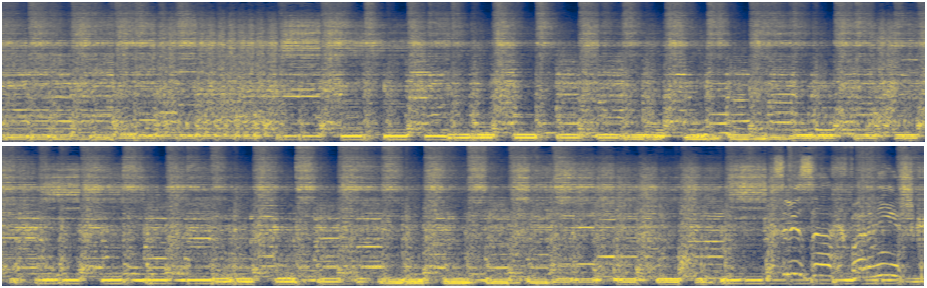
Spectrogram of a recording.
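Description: A live rock band playing loudly: electric guitar, electric bass and drum kit in a passage without singing.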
